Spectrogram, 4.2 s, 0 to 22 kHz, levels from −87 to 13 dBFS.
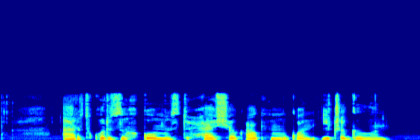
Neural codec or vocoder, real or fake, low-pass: none; real; 7.2 kHz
